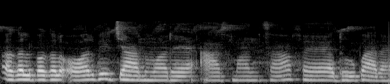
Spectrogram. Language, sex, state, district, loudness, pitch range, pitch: Hindi, female, Jharkhand, Garhwa, -18 LUFS, 190-215 Hz, 195 Hz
